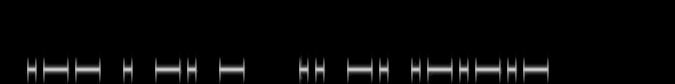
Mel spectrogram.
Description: Morse code, heard as a keyed tone, about 15 wpm, 700 Hz. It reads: WENT IN.
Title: Sentences from Top 300 Words and Abbreviations 15wpm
